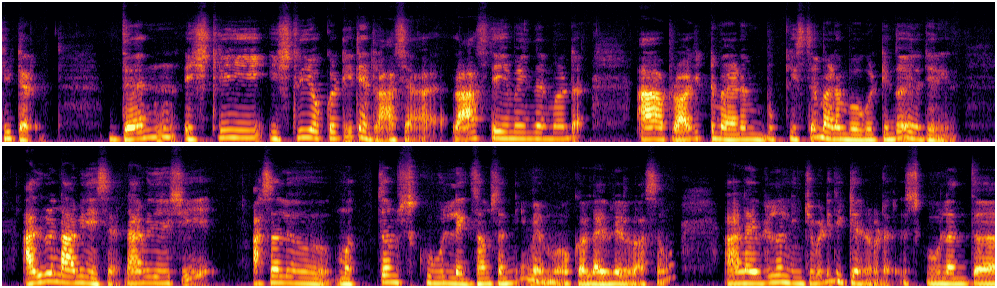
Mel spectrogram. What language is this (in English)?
Telugu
